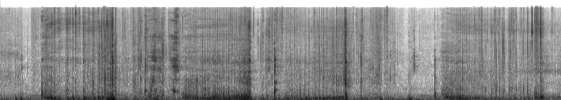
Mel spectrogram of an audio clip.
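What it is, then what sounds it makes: Dry soap bar being cut. A utility knife blade is scraped and sliced across the face of a solid, dry green olive soap bar held in the hand, shaving off flaky curls. The clip is a steady run of dry, low, crunchy scraping and tearing strokes with short crisp bursts.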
